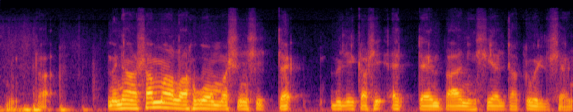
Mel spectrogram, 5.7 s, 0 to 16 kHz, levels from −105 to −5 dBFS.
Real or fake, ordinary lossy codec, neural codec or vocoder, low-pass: real; Opus, 24 kbps; none; 14.4 kHz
